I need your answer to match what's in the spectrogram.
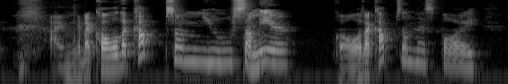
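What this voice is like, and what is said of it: Old lady voice. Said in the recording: “This is my old lady voice.”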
